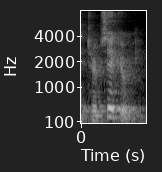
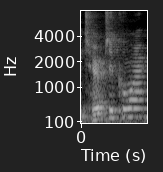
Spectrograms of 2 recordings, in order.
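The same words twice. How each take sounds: First: Terpsichore said as terp-SICK-er-ee; correct Greek pronunciation. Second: Terpsichore said as TERP-si-core, questioning; other local pronunciation. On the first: Guide telling the mayor his street, Terpsichore as terp-SICK-er-ee. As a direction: stress the second syllable of Terpsichore, terp-SICK-er-ee. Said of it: "which is the correct way". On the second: Guide retelling the mayor's correction, Terpsichore as TERP-si-core. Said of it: "you do hear it both ways". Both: Retold or imitated.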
